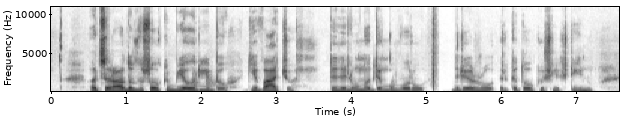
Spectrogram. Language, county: Lithuanian, Tauragė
